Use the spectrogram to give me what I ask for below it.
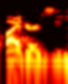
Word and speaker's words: FighterZ: But the Z is attached to the fighter, but it's capitalized, so it's not like FighterZ, it's Fighters. – It's supposed to be pronounced Dragon Ball FighterZ.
